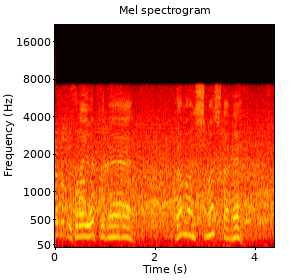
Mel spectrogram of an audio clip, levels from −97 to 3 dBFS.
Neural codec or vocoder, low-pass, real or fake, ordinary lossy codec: vocoder, 22.05 kHz, 80 mel bands, Vocos; 7.2 kHz; fake; none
